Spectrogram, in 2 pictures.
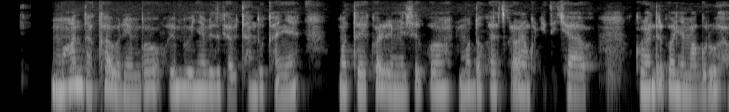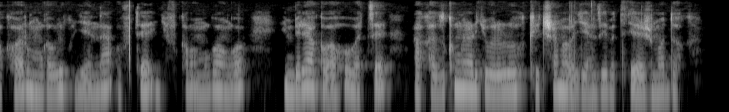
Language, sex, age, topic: Kinyarwanda, male, 18-24, government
